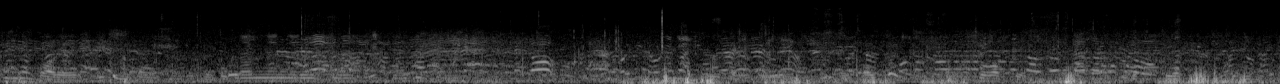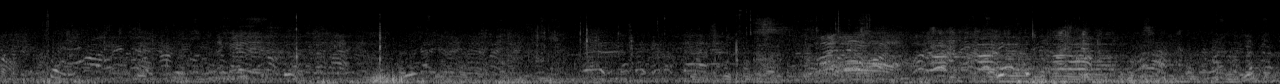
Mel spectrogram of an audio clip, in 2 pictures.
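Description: Spectators chatter and call out nearby.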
